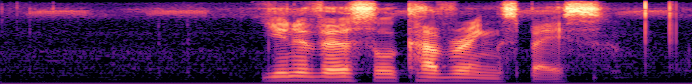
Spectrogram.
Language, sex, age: English, male, 19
